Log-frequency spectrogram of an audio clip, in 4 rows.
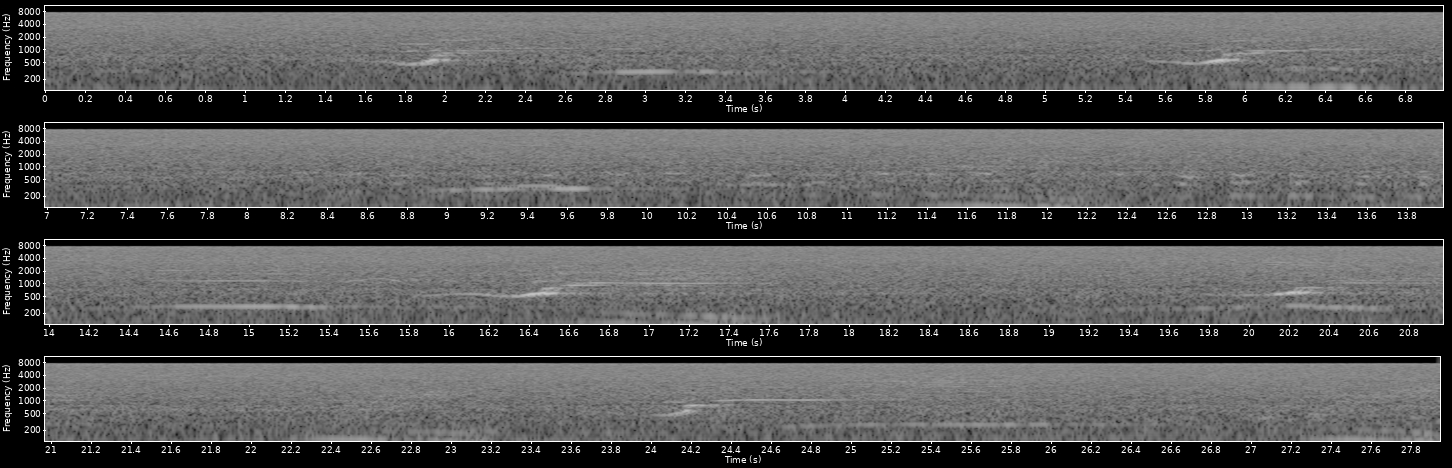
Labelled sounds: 5.9	6.3	humpback whale, 0.80 to 1.0 kHz
14.5	15.8	humpback whale, 1.0 to 1.3 kHz
16.6	17.3	humpback whale, 0.80 to 1.1 kHz
24.3	24.9	humpback whale, 0.96 to 1.1 kHz

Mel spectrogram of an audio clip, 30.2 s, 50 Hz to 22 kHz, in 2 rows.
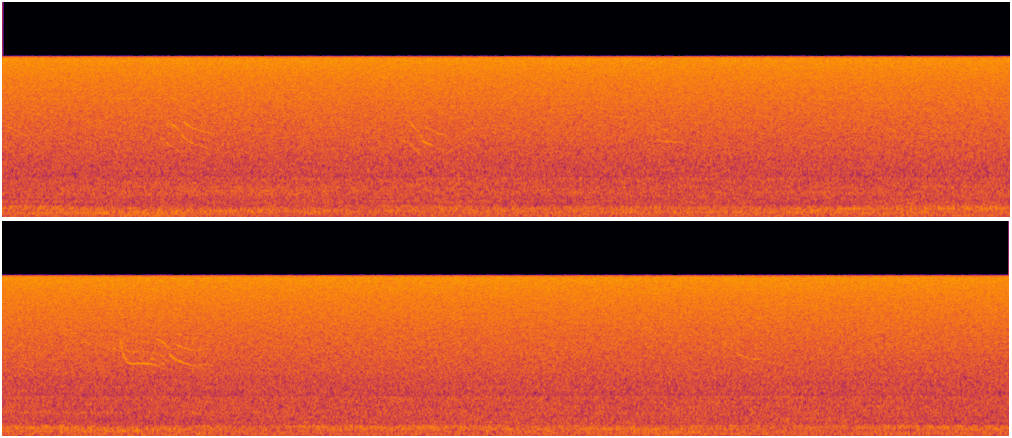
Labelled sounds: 2.7	3.1	killer whale, Bigg's (transient), 1.9 to 2.3 kHz
6.4	6.7	killer whale, Bigg's (transient), 1.8 to 2.0 kHz
16.9	18.0	killer whale, Bigg's (transient), 1.4 to 2.1 kHz

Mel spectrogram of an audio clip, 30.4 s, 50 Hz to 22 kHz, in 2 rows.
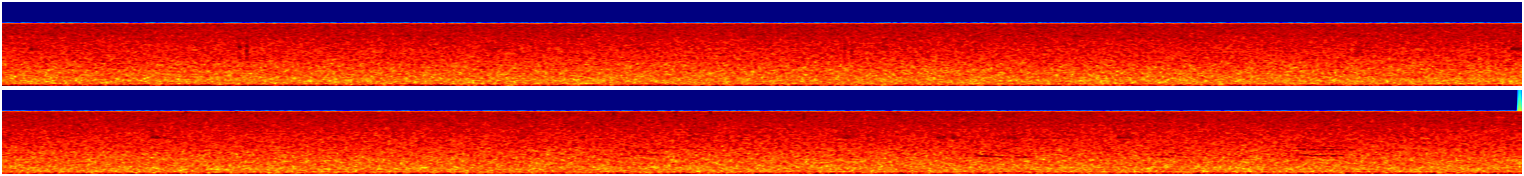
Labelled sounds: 24.8	25.6	killer whale, southern resident, 0.66 to 1.3 kHz
26.5	27.2	killer whale, southern resident, 0.59 to 1.3 kHz
28.1	28.7	killer whale, southern resident, 0.56 to 1.8 kHz

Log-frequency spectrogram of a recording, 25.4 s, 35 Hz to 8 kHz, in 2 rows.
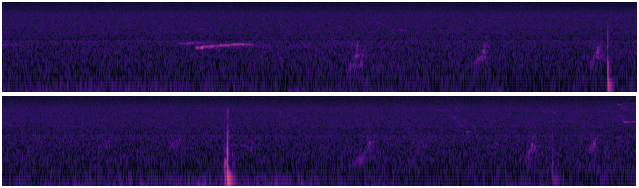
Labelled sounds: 21.4	21.6	humpback whale, 3.2 to 3.4 kHz

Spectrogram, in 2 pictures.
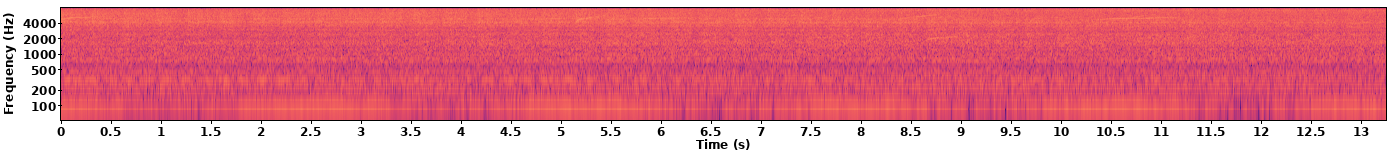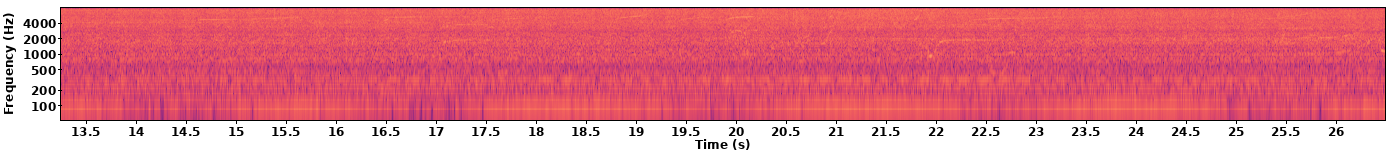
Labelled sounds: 10.4	11.2	killer whale, southern resident, 4.8 to 8.0 kHz
14.6	15.6	killer whale, southern resident, 4.7 to 5.2 kHz
22.0	22.8	killer whale, southern resident, 1.7 to 5.1 kHz

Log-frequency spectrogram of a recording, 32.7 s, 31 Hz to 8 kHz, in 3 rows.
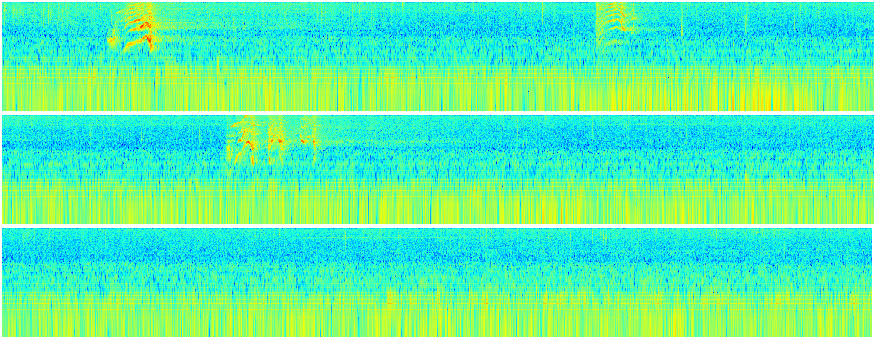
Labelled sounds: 1.2	2.1	killer whale, 0.39 to 8.0 kHz
7.2	8.1	killer whale, 0.50 to 8.0 kHz
13.6	15.0	killer whale, 0.44 to 8.0 kHz

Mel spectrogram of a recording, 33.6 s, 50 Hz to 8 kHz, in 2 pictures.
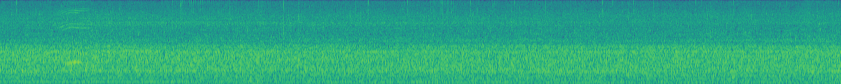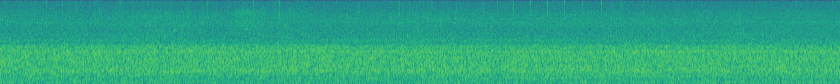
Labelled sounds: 1.2	1.9	humpback whale, 0.78 to 7.8 kHz

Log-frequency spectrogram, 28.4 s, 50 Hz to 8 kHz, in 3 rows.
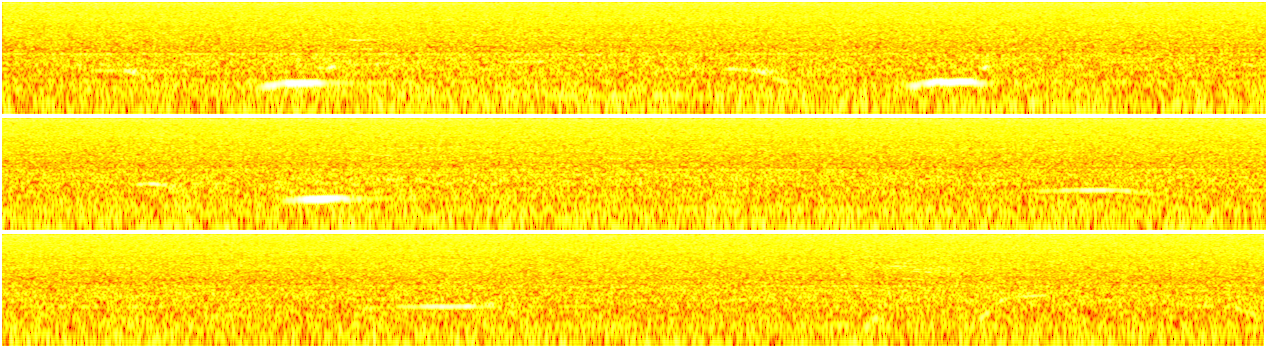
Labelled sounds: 2.6	2.8	humpback whale, 1.3 to 1.5 kHz

